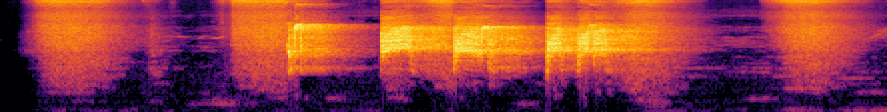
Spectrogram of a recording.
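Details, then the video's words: Black francolin (kala teetar) calling: a harsh, grating, buzzy phrase of several rasping notes lasting about two seconds. Softer breathy noise bursts come before and after it. "کالا تیتر کی آواز ماشااللہ مست بلار تیتر"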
